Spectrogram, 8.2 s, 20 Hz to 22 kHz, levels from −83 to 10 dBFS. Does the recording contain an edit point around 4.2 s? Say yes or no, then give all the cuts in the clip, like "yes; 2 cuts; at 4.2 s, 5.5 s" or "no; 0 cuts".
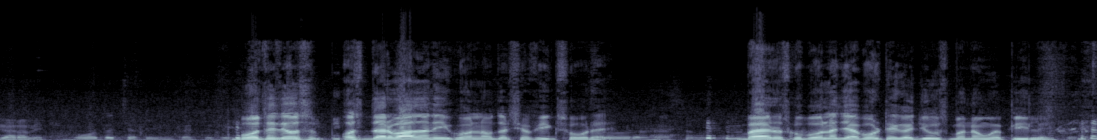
no; 1 cut; at 1.7 s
